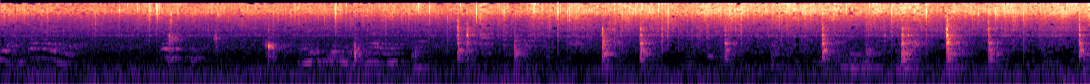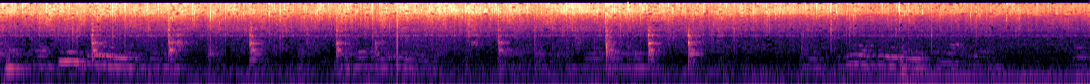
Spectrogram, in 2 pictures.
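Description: Sliced onions with ground coriander and cumin seeds sizzling in oil in a frying pan, a steady hiss, while a wooden spatula stirs them with frequent irregular scrapes and taps against the pan.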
